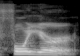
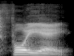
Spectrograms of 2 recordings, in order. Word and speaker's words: foyer: Now you're see it's not foyer. That's the American way of saying it. Filth. It's foyer. The proper pronunciation is foyer.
